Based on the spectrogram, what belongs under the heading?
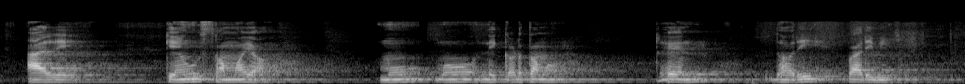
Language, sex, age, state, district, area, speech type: Odia, male, 18-30, Odisha, Nayagarh, rural, read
